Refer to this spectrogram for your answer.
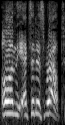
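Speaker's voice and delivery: very high-pitched, loud yelled shout. Shouting the response line from behind the reader, as asked: shouting. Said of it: "And you're gonna shout".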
